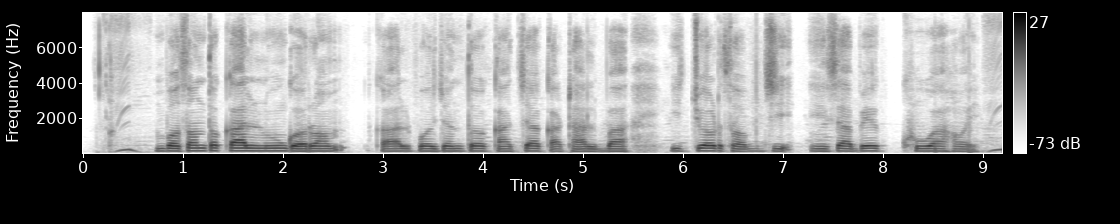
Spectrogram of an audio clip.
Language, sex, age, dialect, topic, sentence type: Bengali, male, 18-24, Western, agriculture, statement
